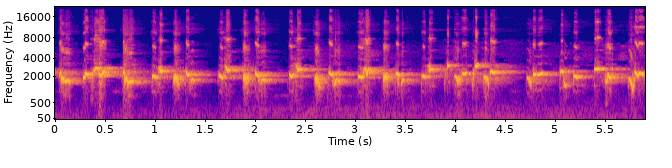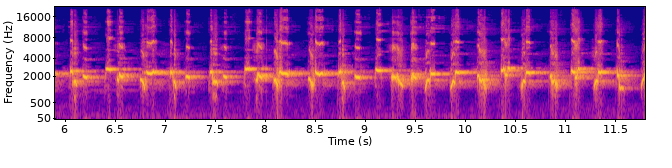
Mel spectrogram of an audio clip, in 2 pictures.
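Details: Yellow-vented bulbul (trucuk) in a long, steady outpouring of song, meant to draw young birds into singing. Crisp, bubbling phrases repeat roughly every half second, slurring up and down without pause.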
